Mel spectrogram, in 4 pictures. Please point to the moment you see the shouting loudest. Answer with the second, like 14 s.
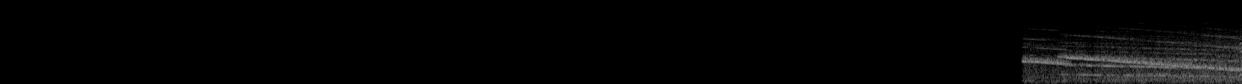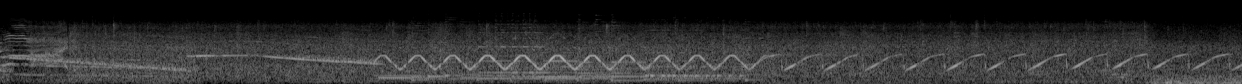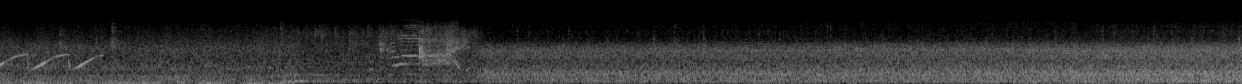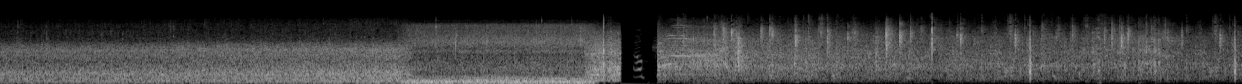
44 s.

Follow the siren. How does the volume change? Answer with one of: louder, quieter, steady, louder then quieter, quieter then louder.
louder then quieter.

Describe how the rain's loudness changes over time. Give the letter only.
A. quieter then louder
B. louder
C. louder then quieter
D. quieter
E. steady
B.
